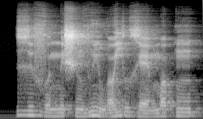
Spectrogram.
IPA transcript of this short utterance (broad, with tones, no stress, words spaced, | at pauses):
ɣɨ˦vo˧nə˧ʃũ˧ vĩ˦˨wɔ˨˦ju˧ ɣɛ˧mɔ˦pũ˦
